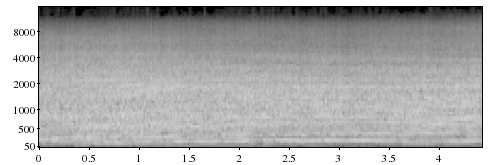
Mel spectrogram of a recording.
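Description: A pulling tractor's engine revs higher.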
